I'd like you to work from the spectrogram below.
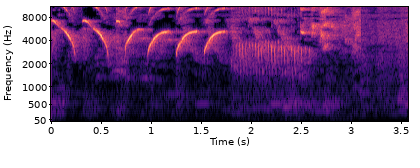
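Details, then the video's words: Young canary learning to sing, prompted by another canary's song: a series of loud, high descending swooping whistles repeated about four times a second, then a fast buzzy trill and scratchy high notes. "Suara Burung Kenari Belajar Ngeriwik, manjur mantap kena pancingan suara kenari lain"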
